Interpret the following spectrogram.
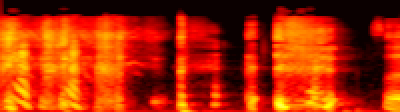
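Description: A person laughing in short breathy bursts that break into a few sharp coughs.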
